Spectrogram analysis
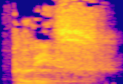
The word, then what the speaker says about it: police: అలాగే ఒక చిన్న విచిత్రం ఏంటంటేనమ్మా శ్రీరామమ్మ, మనకు తెలుగులో చాలా బాగా అలవాటు పోలీసు అని అలవాటు, కానీ ఇంగ్లీష్ పోలీస్ కాదు, పలీస్. ఒకసారి వినండి, police, police, police.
